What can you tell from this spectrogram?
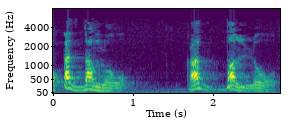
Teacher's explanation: قد أدغموا زيد في الضاد بالبيان، قد أدغموا في الضاد، قد أدغموا في الضاد بالبيان، أدغموا قد في الضاد، قد في الضاد نحو قد ضلوا، قد ضلوا، فأدغموا الدال في الضاد · Term: الإدغام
